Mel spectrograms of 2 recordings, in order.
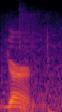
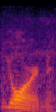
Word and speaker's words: Jörn: His name is pronounced Jörn, not Jorn, as, well, I've been calling him for years, unfortunately.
